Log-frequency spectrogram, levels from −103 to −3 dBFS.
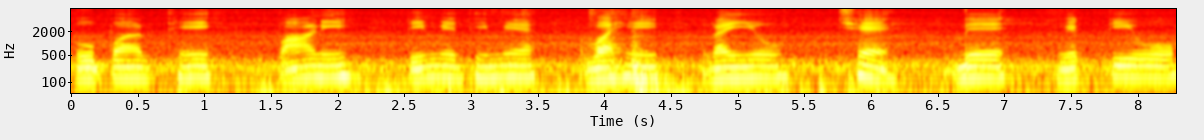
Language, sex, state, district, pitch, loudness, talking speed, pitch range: Gujarati, male, Gujarat, Gandhinagar, 125 Hz, -19 LUFS, 65 wpm, 115-130 Hz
